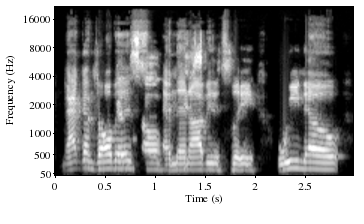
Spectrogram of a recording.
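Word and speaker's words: Gonçalves: Yeah, so I heard the C is like a different pronunciation, so it's not what we've been calling Goncalves. I've heard Gonzalez, so kind of very close to Gonzalez. So Gonzalez is what I'm going to go with until I'm told differently.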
